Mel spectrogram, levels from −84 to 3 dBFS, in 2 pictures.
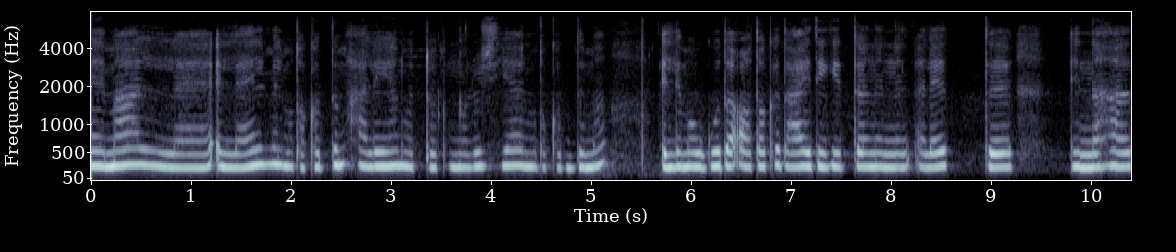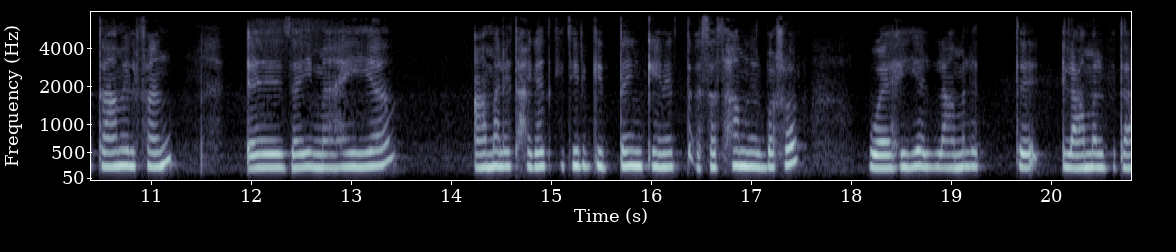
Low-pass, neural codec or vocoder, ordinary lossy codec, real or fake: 7.2 kHz; none; none; real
